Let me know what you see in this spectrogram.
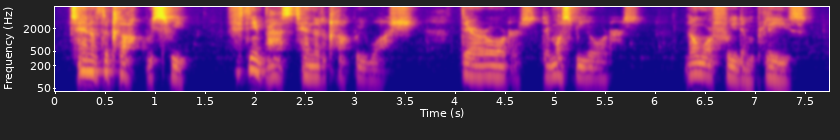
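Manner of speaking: hushed whisper. A narrator voices a man who flinches at the sight of the group, whispering. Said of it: "he whispers".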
